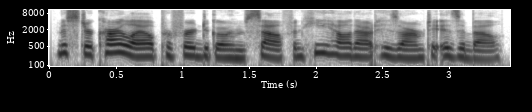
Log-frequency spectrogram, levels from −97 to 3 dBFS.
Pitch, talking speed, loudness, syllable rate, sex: 215 Hz, 245 wpm, -19 LUFS, 6.2 syllables/s, female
